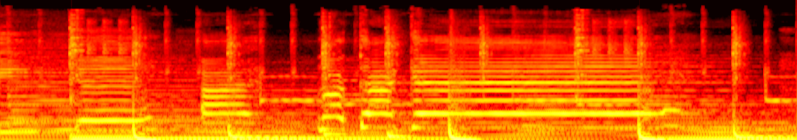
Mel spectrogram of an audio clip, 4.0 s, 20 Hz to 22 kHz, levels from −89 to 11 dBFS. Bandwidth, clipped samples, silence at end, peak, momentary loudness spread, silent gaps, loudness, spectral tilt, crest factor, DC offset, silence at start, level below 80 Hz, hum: 17 kHz; under 0.1%; 0 s; 0 dBFS; 4 LU; none; -10 LUFS; -5 dB/octave; 10 dB; under 0.1%; 0 s; -14 dBFS; none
